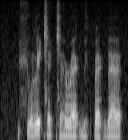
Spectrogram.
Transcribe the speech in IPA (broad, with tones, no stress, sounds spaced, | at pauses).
ç u˨˩˦ l ɪ˦ c ɛ̤˦ c ɛ̤˧˩ ɹ ɛ˨˩˦ ɡ͡b e̤˧˩ k͡p ɛ˩˧˩ ɡ͡b ɛ˧˩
